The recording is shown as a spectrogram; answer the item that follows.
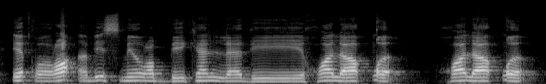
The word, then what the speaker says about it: خلق: Khalaq. That qaf at the end is going to be pronounced qalqala.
